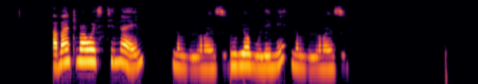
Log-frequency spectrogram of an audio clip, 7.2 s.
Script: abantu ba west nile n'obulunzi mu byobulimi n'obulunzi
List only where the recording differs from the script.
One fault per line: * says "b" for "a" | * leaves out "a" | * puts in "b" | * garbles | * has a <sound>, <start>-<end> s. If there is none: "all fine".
all fine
